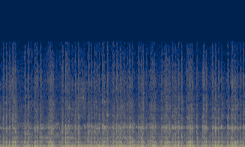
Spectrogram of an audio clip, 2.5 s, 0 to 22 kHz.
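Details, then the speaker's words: LuAZ off-roader started at 7:30 am after failing to start overnight following a water crossing, water blown from exhaust, still cold; stumbling, surging idle with irregular dropouts, owner suspects electrical misfire, cylinders not hydrolocked, expects improvement once warm. "нет, работает. Просто по электрике пропуски есть. Цилиндры ровно работают все, его не колбасит."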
